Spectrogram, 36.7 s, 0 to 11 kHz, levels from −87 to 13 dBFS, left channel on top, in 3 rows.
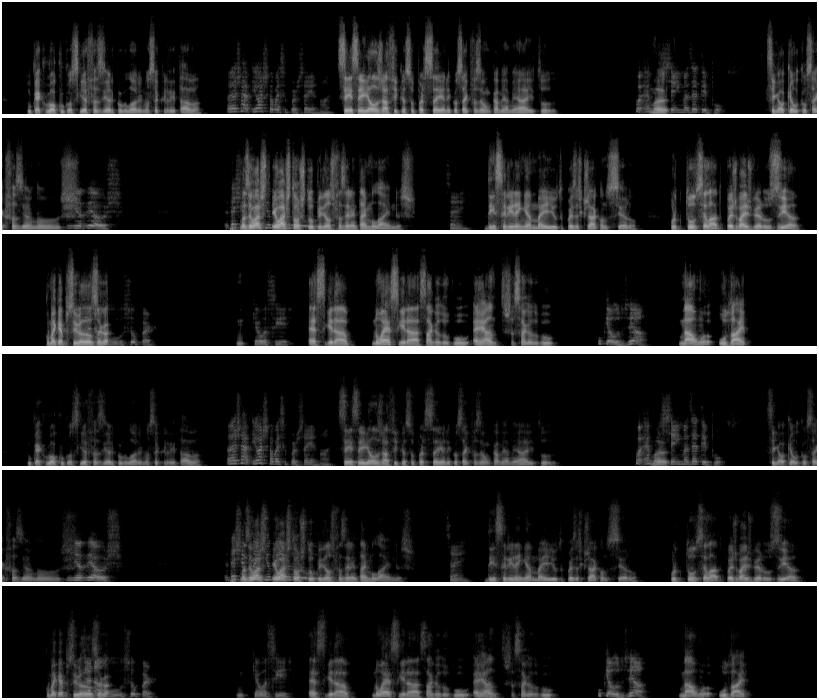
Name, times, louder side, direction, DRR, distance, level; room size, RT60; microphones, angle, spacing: voice 1, 0.5-3.0 5.1-8.3 9.7-10.0 11.5-13.3 15.8-18.4 19.5-21.7 22.3-24.2 25.1-26.1 28.0-28.1 29.1-29.7 30.0-32.7 34.6-35.6, left 7 dB, 55° left, 0.3 m, -32 dB
voice 2, 3.4-4.9 9.5-10.8 13.2-14.0 15.6-17.3 18.9-19.2 25.6-26.7 28.2-28.7 33.5-34.1, equal, 15° right, 0.6 m, -46 dB
5.8 x 4.9 x 3.8 m
head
